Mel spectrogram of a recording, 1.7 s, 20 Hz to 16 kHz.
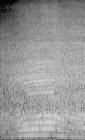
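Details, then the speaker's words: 1989 Honda Elite E two-stroke scooter after an AF16 motor swap, with a 90cc big bore kit and a new pipe, clutch, carb and intake. A crisp buzz climbs smoothly in pitch and winds down cleanly with no misfire or bogging: a healthy rev. "It sounds good actually right there. There she goes. The wind down sounds so good."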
